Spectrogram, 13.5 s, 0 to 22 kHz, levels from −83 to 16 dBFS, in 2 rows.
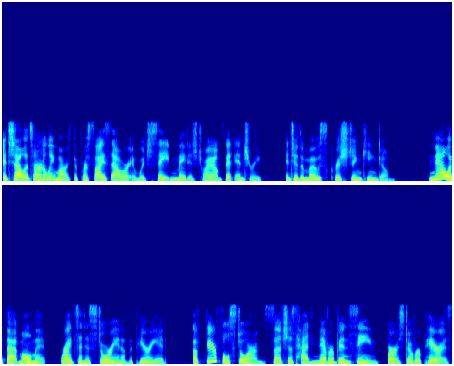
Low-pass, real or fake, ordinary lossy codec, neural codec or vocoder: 7.2 kHz; fake; MP3, 48 kbps; autoencoder, 48 kHz, 32 numbers a frame, DAC-VAE, trained on Japanese speech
